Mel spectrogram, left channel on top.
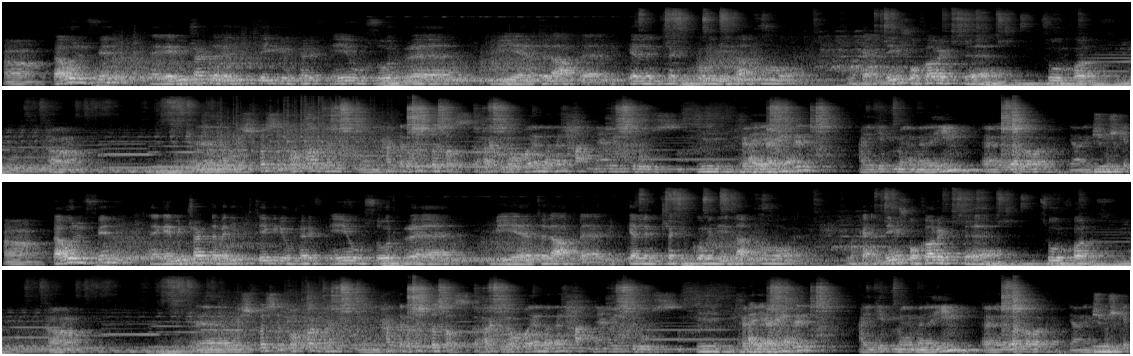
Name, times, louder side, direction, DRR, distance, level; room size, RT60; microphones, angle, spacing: voice 1, 0.0-0.3 11.7-12.1 13.2-18.0 18.6-19.4 19.9-22.5, right 1 dB, 10° right, -1 dB, 0.5 m, -27 dB
voice 2, 0.5-4.5 4.9-8.0 8.4-10.0 10.5-11.0 18.2-19.2 22.2-22.5, right 1 dB, 70° right, 0 dB, 0.6 m, -24 dB
sound 1, 0.9-15.3, left 2 dB, 65° left, 0.5 m, -31 dB
sound 2, 6.3-7.7 8.1-8.4 8.7-10.8 11.5-12.4 12.7-13.5 13.8-14.0 14.3-16.6 16.9-17.8 18.0-19.6 19.9-20.6 21.3-21.4, equal, 15° left, 1.0 m, -32 dB
Wind instrument woodwind instrument, 10.7-18.8, left 1 dB, 40° left, 0.9 m, -38 dB
3.5 x 3.0 x 2.5 m, 1.0 s
head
